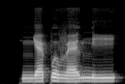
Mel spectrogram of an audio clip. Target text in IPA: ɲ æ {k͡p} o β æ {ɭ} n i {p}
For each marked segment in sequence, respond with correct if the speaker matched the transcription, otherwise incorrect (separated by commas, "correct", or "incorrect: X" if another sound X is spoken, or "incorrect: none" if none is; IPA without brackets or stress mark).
incorrect: p, incorrect: l, incorrect: none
